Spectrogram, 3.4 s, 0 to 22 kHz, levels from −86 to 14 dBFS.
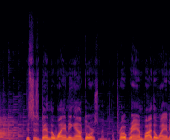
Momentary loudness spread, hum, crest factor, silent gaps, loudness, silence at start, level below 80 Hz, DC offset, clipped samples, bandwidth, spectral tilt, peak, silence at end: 11 LU; none; 16 dB; none; -25 LUFS; 0 s; -64 dBFS; under 0.1%; under 0.1%; 15.5 kHz; -6 dB/octave; -10 dBFS; 0 s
